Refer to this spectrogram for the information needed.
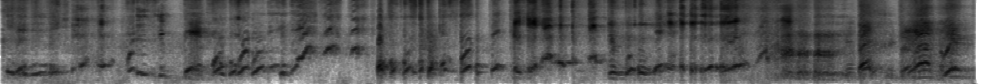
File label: talking cartoon, voice acting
